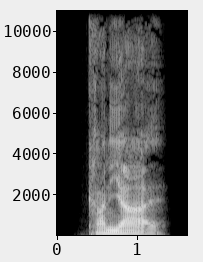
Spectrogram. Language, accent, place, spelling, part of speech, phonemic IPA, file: German, Germany, Berlin, kranial, adjective, /kʁaniˈaːl/, De-kranial.ogg
- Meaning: skull; cranial (of or relating to the cranium, or to the skull)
